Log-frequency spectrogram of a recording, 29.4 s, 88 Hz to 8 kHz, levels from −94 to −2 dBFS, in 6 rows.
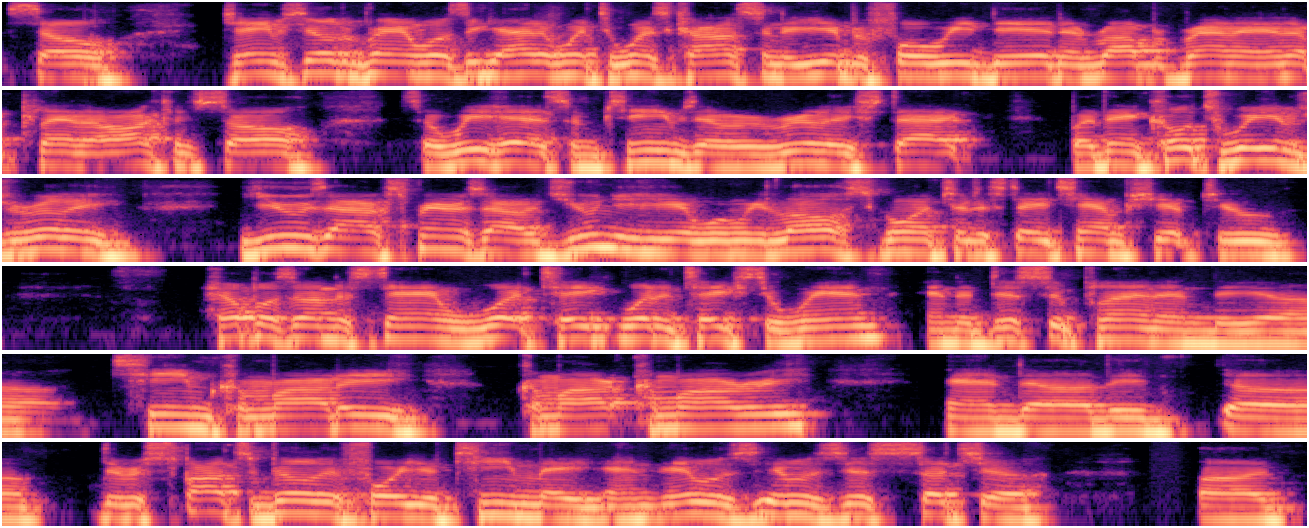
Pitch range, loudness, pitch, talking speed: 130-155 Hz, -17 LUFS, 145 Hz, 185 wpm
